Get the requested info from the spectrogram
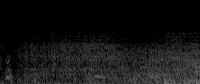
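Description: Near silence: a faint hum from the electric drive motors of a Jazzy power wheelchair creeping across carpet, growing slightly louder toward the end.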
